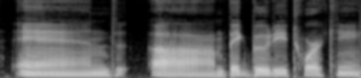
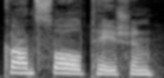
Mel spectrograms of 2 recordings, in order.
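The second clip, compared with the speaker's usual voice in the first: slow, high word for a robot; 9 semitones higher, 3 dB louder than usual. Real, not acted. Saying the word to the phone robot.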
